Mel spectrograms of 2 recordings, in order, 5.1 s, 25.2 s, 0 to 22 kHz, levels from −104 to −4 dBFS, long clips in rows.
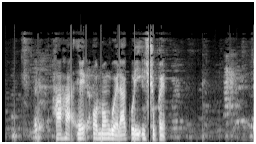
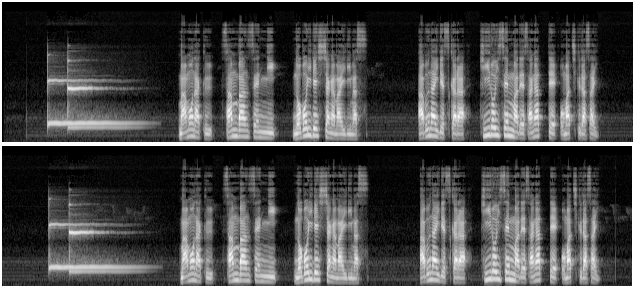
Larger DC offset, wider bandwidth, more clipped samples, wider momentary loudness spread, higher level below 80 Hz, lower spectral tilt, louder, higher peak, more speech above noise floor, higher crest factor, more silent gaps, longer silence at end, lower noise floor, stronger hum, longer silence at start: neither; second, 9.4 kHz vs 12 kHz; neither; first, 19 LU vs 13 LU; first, -50 dBFS vs -80 dBFS; about the same, -5.5 dB/octave vs -4.5 dB/octave; first, -15 LUFS vs -19 LUFS; about the same, 0 dBFS vs 0 dBFS; second, 35 dB vs 55 dB; about the same, 16 dB vs 20 dB; neither; second, 0 s vs 0.7 s; second, -50 dBFS vs -73 dBFS; neither; second, 0.2 s vs 0.9 s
